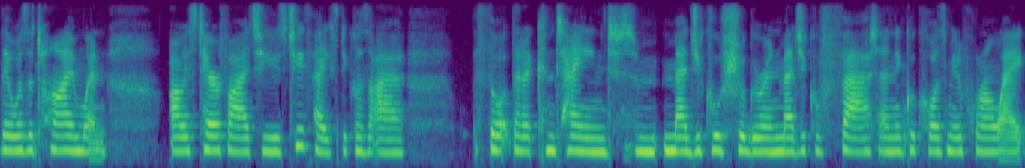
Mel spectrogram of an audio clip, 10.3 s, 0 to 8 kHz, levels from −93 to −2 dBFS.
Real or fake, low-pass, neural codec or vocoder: real; 7.2 kHz; none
